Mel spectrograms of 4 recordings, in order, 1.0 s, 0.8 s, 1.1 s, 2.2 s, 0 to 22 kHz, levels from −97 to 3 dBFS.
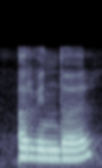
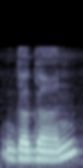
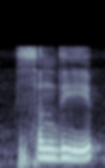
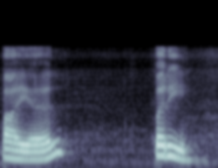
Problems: constant background noise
